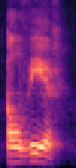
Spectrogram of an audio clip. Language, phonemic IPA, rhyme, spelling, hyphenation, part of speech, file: Dutch, /ɑlˈʋeːr/, -eːr, alweer, al‧weer, adverb, Nl-alweer.ogg
- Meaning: 1. once again, once more 2. already, already again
